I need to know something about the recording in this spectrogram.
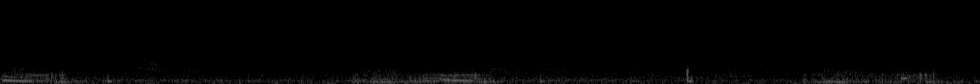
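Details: Real patient on a ventilator, chest auscultation; wheezing.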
